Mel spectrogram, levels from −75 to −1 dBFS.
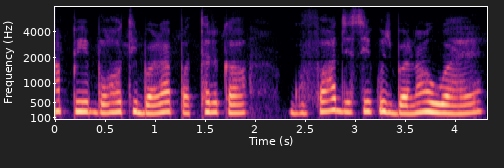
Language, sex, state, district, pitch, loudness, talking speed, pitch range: Hindi, female, Jharkhand, Deoghar, 245 Hz, -14 LUFS, 150 wpm, 225-260 Hz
